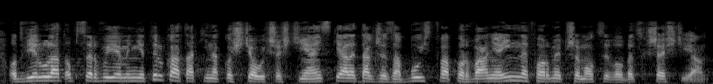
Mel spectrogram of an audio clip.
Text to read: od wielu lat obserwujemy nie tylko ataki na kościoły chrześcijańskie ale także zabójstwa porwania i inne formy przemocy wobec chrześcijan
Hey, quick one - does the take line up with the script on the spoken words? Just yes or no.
yes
